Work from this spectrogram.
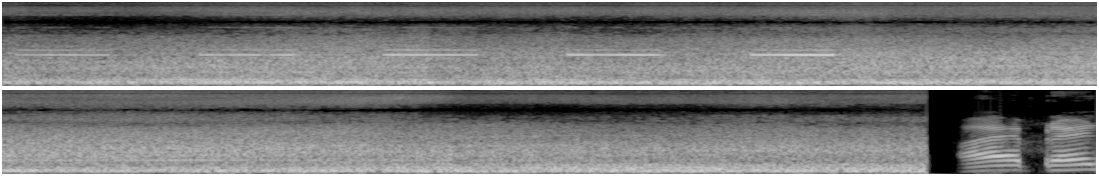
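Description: A truck being loaded at a machine gives short, evenly spaced reversing beeps over a loud, steady engine rumble for the first few seconds, with the engine drone continuing throughout and a brief voice near the end.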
